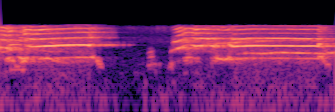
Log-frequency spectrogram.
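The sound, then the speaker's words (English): Two long, high-pitched screams, loud and strained, split by a short pause, caught by a Ring doorbell camera across the street from a fire in the Castle Hill section of the Bronx. The sound is tinny and band-limited. “Those are the gut-wrenching screams caught by a Ring doorbell camera from across the street.”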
